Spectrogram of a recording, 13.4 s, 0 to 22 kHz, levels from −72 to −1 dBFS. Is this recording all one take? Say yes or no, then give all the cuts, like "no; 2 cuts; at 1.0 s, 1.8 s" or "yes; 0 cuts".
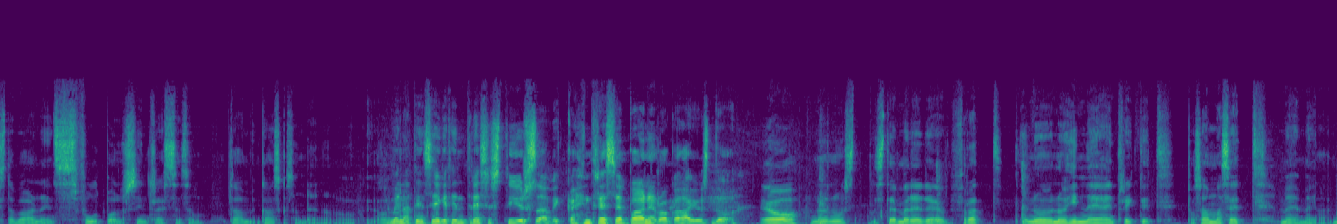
no; 1 cut; at 2.8 s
